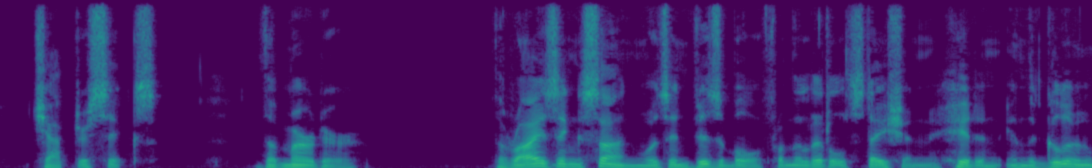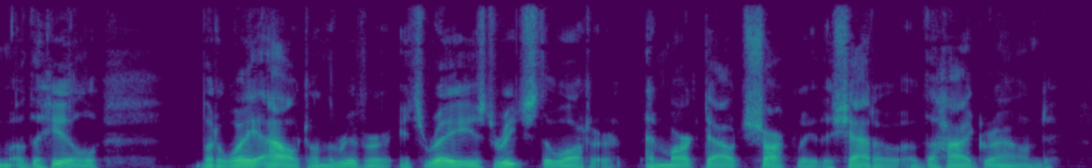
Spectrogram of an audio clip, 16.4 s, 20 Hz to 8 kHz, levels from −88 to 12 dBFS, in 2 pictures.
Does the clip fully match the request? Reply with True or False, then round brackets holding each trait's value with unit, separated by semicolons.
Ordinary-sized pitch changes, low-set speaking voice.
True (3.4 semitones; 90 Hz)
